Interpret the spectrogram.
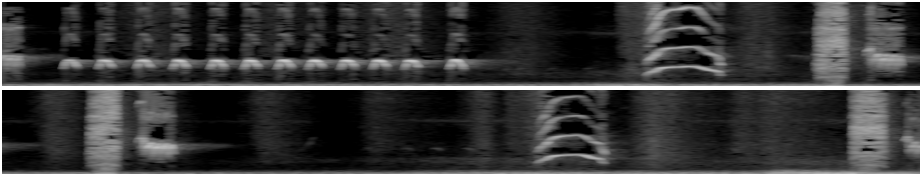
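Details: Ashy drongo song played to provoke other birds into singing: a fast train of about ten short high notes, then loud arched whistles with rich overtones and harsh broad bursts between long pauses.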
